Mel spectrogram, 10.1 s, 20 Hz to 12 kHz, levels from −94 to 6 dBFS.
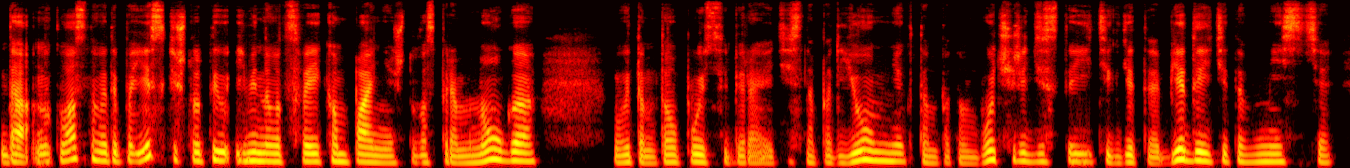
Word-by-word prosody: Да, 145 -1 +3
но 155 +1 -2
классно 205 +2 0
в - - +1
этой 170 -1 0
поездке, 200 - 0
что 170 -2 +1
ты, 180 +2 +3
э, - - +2
именно 165 0 +3
вот 155 -2 +1
своей 160 -1 +2
компанией, 150 -4 +2
что 135 0 -10
вас 140 -1 -4
прям 135 -4 -3
много, 170 +2 +4 0.6
и - - -6
вы 145 +2 0
там 130 -3 -4
толпой 145 +1 0
собираетесь 140 +1 -8
на 135 - -7
подъемник, 165 +5 +1
там 130 -2 -7
потом 125 -1 -10
в 145 - -9
очереди 170 -4 0
стоите, 155 0 -4
где-то 135 -2 -4
обедаете 170 +2 +4
там 150 0 -4
вместе, 155 -2 -2
155 Hz, 195 wpm, -26 LUFS, 140-170 Hz, 0.6 s, много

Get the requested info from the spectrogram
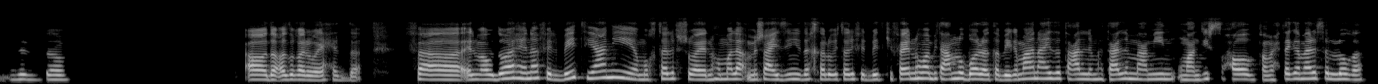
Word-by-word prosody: بالضبط. 220 -1 -4 1.8
آه، 225 0 +3
ده 215 -2 +1
أصغر 220 -1 +1
واحد 205 +1 -3
ده. - - -9 0.4
فالموضوع 225 +2 +2
هنا 285 0 +2
في 295 -4 -1
البيت 260 +8 -1
يعني 300 -2 +2
مختلف 255 +4 -3
شويّة، 230 -4 +1
إن 225 - -2
هم 245 0 -2
لأ 245 -1 +1
مش 230 +2 -4
عايزين 225 0 0
يدّخلوا 230 -1 -2
إيطالي 235 +1 -1
في 235 - -4
البيت، 225 +1 -2
كفاية 250 +1 0
إن 260 - 0
هم 275 -1 +3
بيتعاملوا 260 +1 +1
برّه. 245 -2 +4
طَب 225 -2 -3
يا - - +5
جماعة 255 +4 0
أنا 270 0 0
عايزة 270 0 +1
أتعلم، 245 -2 -1
هاتعلم 245 +2 0
مع 230 -1 -1
مين 245 +1 -2
وما 215 0 -2
عنديش 225 +5 -3
صحاب 235 -3 0
فمحتاجة 220 +5 -3
أمارس 265 +1 +1
اللغة؟ 240 -3 0
235 Hz, 185 wpm, -22 LUFS, 225-255 Hz, 1.8 s, يا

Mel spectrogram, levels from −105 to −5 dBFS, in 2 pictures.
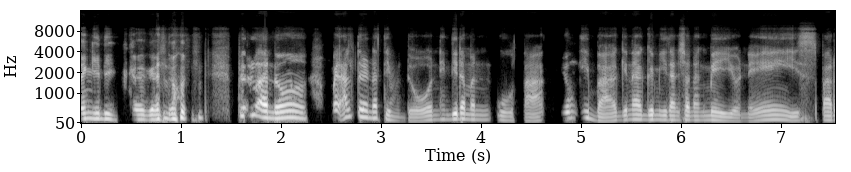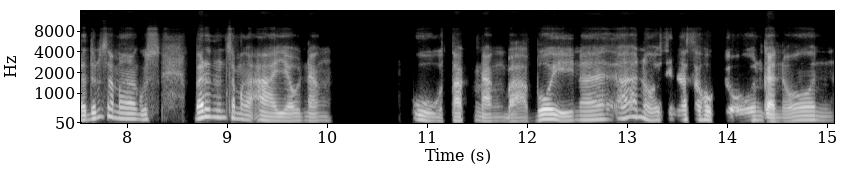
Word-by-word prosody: Nanginig 175 -3 +3
ka 155 - -3
gano'n. 165 +5 +5 0.5
Pero 265 +1 0
ano 200 0 +8 0.3
may 225 - +3
alternative 195 - +1
dun 115 +7 -4
hindi 155 +2 +3
naman 155 -4 0
utak. 120 -2 -7 0.2
Yung 195 +1 -2
iba 120 - -3
ginagamitan 145 -1 0
siya 135 0 -1
ng 130 0 -6
mayonnaise 120 +2 -3
para 135 +1 0
dun 185 +9 -2
sa 240 -1 -3
mga 175 -2 0
gus 155 +1 -7 0.4
para 205 +4 +7
dun 220 -1 -6
sa 195 - -3
mga 150 -3 -4
ayaw 120 -3 -1
ng 115 0 -7 0.9
utak 115 -5 -4
ng 110 -3 -5
baboy 130 +5 +1
na 145 +3 -3
ano, 195 - -3
sinasahog 145 -1 -3
doon, 130 +3 -3
gano'n. 130 +6 +1
145 Hz, 145 wpm, -25 LUFS, 120-175 Hz, 0.9 s, ano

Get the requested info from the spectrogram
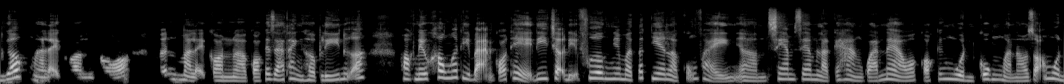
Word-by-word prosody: gốc 290 - +6
mà 170 -3 0
lại - - +2
còn 170 -1 -1
có 160 +1 +1 0.3
vẫn - - 0
mà 185 - +3
lại 165 - -1
còn, 180 -2 +1
à, 160 -1 +2
có 170 +2 +1
cái 245 - -3
giá 215 -2 +2
thành 235 -4 -3
hợp 195 -1 -1
lý 200 +2 0
nữa. 255 - +1 0.4
Hoặc 250 -2 +2
nếu 245 0 +4
không 310 +2 +4
á 320 - +2
thì 260 - -2
bạn 230 0 +5
có - - +1
thể 270 -3 +1
đi 260 +2 -1
chợ - - +4
địa - - -4
phương, 285 -2 +2
nhưng 255 -1 -3
mà 215 - +1
tất 295 +8 -5
nhiên 255 -3 +1
là 225 - -1
cũng - - -9
phải, 150 - 0
ờ, 170 -2 -3
xem 245 +2 +3
xem 235 -1 -2
là 210 - 0
cái 205 - -7
hàng 210 -7 -3
quán 170 +5 -1
nào 225 -8 +2
á, - - -1
có - - 0
cái 245 - -9
nguồn 225 -8 -1
cung 230 -2 0
mà 170 -5 -2
nó 160 +1 -4
rõ - - +2
nguồn 260 -6 -1
225 Hz, 300 wpm, -24 LUFS, 175-250 Hz, 0.4 s, gốc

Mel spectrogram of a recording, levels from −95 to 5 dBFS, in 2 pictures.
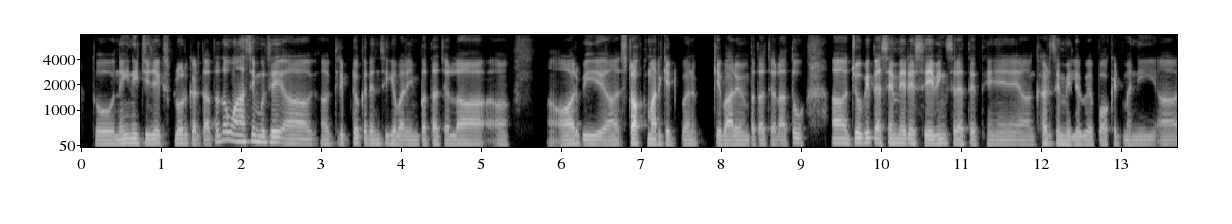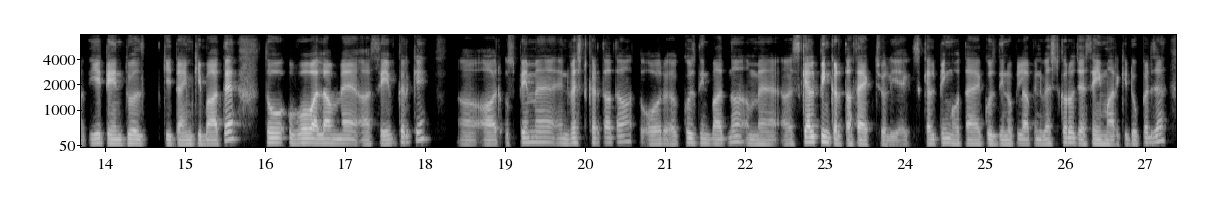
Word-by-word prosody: तो 105 0 -1
नई-नई 120 +3 +1
चीज़ें 115 -1 +1
एक्सप्लोर 120 +2 -3
करता 105 0 -2
था। 155 - -4
तो 205 - -1
वहाँ 170 -3 +3
से 175 +1 -1
मुझे 145 -2 +2
अ 120 - -1
अ, 110 -1 -3
क्रिप्टोकरेंसी 110 -2 -4
के 110 - -1
बारे 105 0 -2
में 105 - -7
पता 105 -1 -2
चला। 105 0 -1 0.2
अ 105 -1 -7 0.5
अ, - - -11
और 105 +1 0
भी 105 -1 0
अ, 100 +2 -1
स्टॉक 120 -1 +6
मार्केट 110 0 +2
के - - -49
बारे 105 +1 -4 0.2
के 110 - +1
बारे 105 0 +1
में 100 - -4
पता 100 +1 -3
चला 100 0 -3
तो 125 - -1 0.4
अ, 120 0 +3
जो 125 +4 +2
भी 135 +1 +3
पैसे 120 -1 +2
मेरे 120 0 +3
सेविंग 115 0 +4
रहते 105 -1 0
थे। 100 0 -5
अ, 100 0 -6
घर 110 +2 -3
से 110 +1 -2
मिले 105 -1 -1
हुए 105 +1 -2
पॉकेट 105 0 -5
मनी 100 0 -6
अ, 100 0 -6
ये 120 +2 +3
10th-12th 110 -1 +4 0.2
की 110 - +1
टाइम 105 -1 +2
की - - +5
बात 105 - +4
है। 215 +1 +8 0.4
तो 130 -1 +2
वो 120 +2 +3
वाला 120 -1 +7
मैं 115 -1 +1
अ, 105 +1 -3
सेव 105 +2 +1
करके 145 +8 -1 0.5
अ, - - -15
और 105 +1 -3
उसपे 135 +2 0
मैं 140 -3 -3
इन्वेस्ट 130 +3 -1
करता 135 0 -1
था 155 - 0 0.2
और 110 +1 -4 0.2
कुछ 130 -2 0
दिन 120 -2 -6
बाद 115 0 0
ना 150 +1 -3
मैं 105 -1 -3
अ, 105 +1 -7
स्कैल्पिंग 145 -1 +7
करता 110 -1 +5
था 105 - +9
एक्चुअली। 100 -1 -1
ये 100 +2 -7
स्कल्पिंग 115 +2 -2
होता 110 0 -2
है, 105 0 0
कुछ 110 0 -2
दिनों 105 -1 -3
के 115 - -5
लिए 110 - +2
आप - - -7
इन्वेस्ट 110 +1 -3
करो 135 0 +2
जैसे 110 +2 +2
ही 110 - +4
मार्केट 100 +1 -4
ऊपर 135 +7 -4
जाए, 170 +5 -1
110 Hz, 210 wpm, -23 LUFS, 105-120 Hz, 0.5 s, था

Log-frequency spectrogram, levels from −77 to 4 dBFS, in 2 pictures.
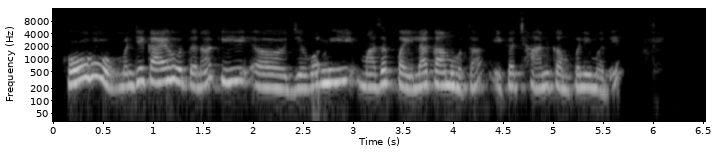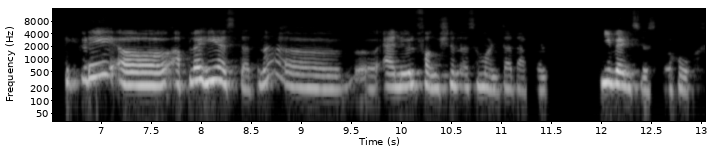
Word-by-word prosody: हो, 250 - +6 0.2
हो, 330 - +2
म्हणजे 230 +6 -1
काय 285 0 +2
होतं 280 -7 +1
ना 240 - -3
की 285 -1 +1 0.2
अ, 225 - -6 0.3
जेव्हा 205 +3 -3
मी 280 +1 +2
माझा 220 +4 0
पहिला 220 0 -1
काम 240 -1 +1
होता, 210 +1 -4 0.2
एका 225 +3 -6
छान 225 0 -6
कंपनीमध्ये. 205 -3 -5 1.0
तिकडे 310 +6 +2 0.2
अ, 270 - +3 0.5
आपलं 250 +5 +2
हे 300 - +7
असतात 240 -8 -4
ना 265 - -1 0.2
अ, 245 - -5 0.7
अ, 195 -8 -9 0.2
एन्युअल 220 +2 +2
फंक्शन 225 0 -2
असं 220 +1 -7
म्हणतात 195 -1 -7
आपण. 180 0 -13 0.6
इव्हेंट्स 235 -4 +4
असतं, 185 +2 -12
हो. 180 -4 -6
225 Hz, 150 wpm, -25 LUFS, 205-265 Hz, 1.0 s, हे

